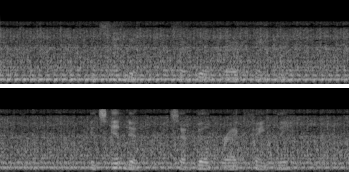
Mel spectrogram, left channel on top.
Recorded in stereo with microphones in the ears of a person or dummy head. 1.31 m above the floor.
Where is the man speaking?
50° right (ahead or behind), 0.9 m.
